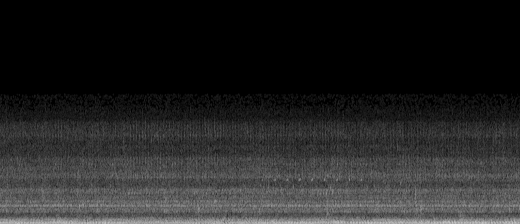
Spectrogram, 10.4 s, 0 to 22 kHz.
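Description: Evinrude 4.5 hp two-stroke outboard motor running steadily, driving a small aluminium boat under way.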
